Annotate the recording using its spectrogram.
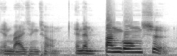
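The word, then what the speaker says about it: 办公室: And then 办公室. 办公室 is basically it's basically fourth tone, and then you also have first tone, and then fourth tone again. So 办 is fourth tone, 公 is 办 is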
